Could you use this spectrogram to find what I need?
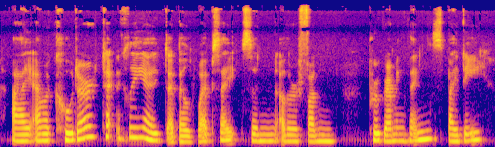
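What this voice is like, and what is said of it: Scottish accent, west of Scotland. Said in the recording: “The accent probably gives it away, but I am from Scotland, from the west of Scotland originally”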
